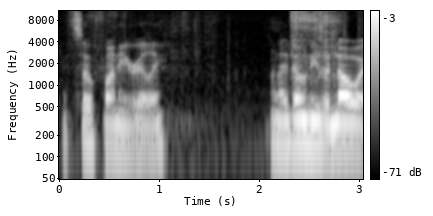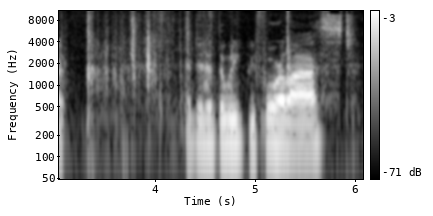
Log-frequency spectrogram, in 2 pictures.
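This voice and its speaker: Chatty middle-aged woman, slightly croaky voice. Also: deep voice, fairly even intonation, normal speed, noisy background. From Nova Scotia, Canada. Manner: chatty, thinking aloud while gluing collage pieces. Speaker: craft channel host. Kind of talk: casual crafting chat.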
